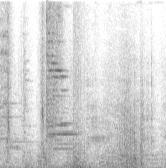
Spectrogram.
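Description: Movie sword-fight soundtrack: background music with a few sharp hits and thuds in the first second.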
